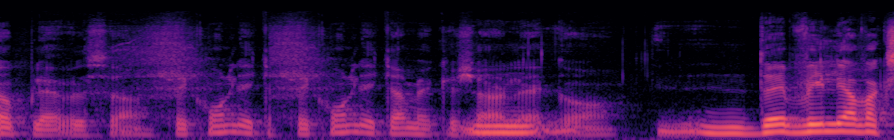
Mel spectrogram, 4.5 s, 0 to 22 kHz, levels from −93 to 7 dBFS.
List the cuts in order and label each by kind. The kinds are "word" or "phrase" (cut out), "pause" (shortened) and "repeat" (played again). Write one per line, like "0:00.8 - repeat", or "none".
0:01.3 - repeat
